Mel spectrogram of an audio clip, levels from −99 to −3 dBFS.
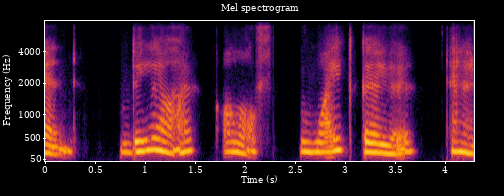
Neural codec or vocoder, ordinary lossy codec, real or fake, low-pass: codec, 16 kHz, 1 kbps, FreqCodec, smaller model; Opus, 32 kbps; fake; 7.2 kHz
